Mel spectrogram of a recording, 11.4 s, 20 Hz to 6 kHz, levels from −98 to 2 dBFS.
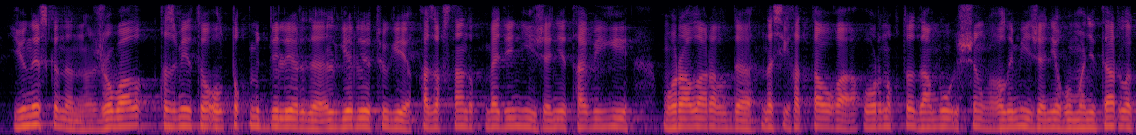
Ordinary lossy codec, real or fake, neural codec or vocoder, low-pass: none; real; none; 5.4 kHz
